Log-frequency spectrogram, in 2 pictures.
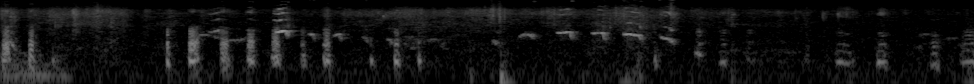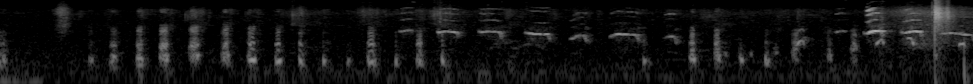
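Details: Female Central Asian Shepherd puppy number four, from aboriginal dogs taken from flocks in Tajikistan, in a character test: long run of rapid high whines and yips, some falling whistled whimpers, with steady hiss behind.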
